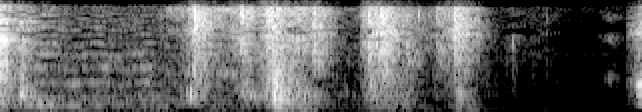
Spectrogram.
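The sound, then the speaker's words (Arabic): A door being opened, heard as a few muffled bumps and scrapes of moderate loudness, then a short quiet stretch and one more brief knock. “يا جماعه كده ما يصحش، انا هروح افتح الباب بنفسي.”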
